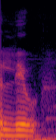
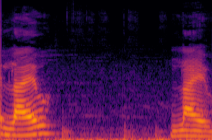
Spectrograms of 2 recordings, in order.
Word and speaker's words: live: तो अगर इसका इस सेंस में इस्तेमाल करना है तो इसको कैसे प्रोनाउंस करना पड़ेगा, कहना पड़ेगा लिव, राइट। अगर इसी को हम लिव ना करके इसको कहेंगे लाइव, इसको क्या पढ़ेंगे हम, लाइव। तो इसका मतलब हो जाता है जीवित।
